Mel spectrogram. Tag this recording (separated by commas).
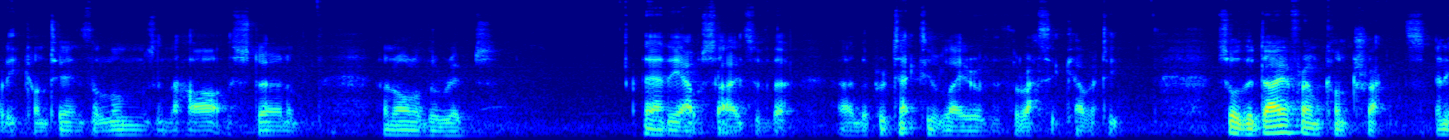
Speech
